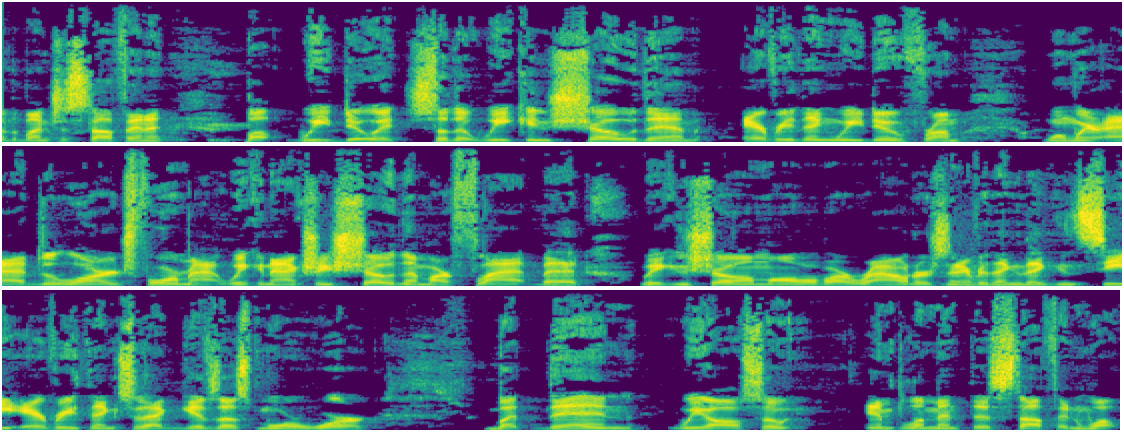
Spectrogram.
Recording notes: Live from ISA Sign Expo.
